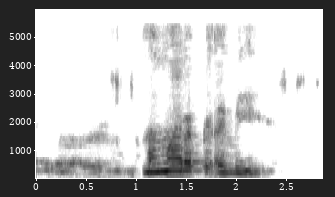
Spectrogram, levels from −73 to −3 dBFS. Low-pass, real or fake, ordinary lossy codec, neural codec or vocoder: 5.4 kHz; fake; MP3, 32 kbps; codec, 44.1 kHz, 2.6 kbps, SNAC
